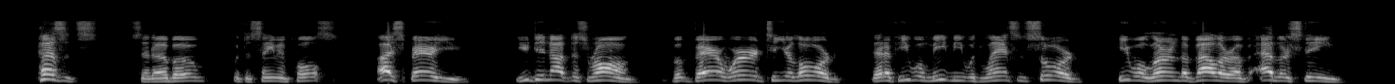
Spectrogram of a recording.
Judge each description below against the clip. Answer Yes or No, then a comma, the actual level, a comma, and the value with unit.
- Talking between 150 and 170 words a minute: Yes, average, 165 wpm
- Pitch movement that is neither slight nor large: Yes, average, 3.9 semitones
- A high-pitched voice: No, medium, 175 Hz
